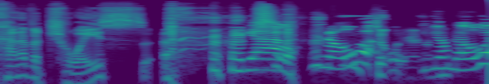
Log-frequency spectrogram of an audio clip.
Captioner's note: laughs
